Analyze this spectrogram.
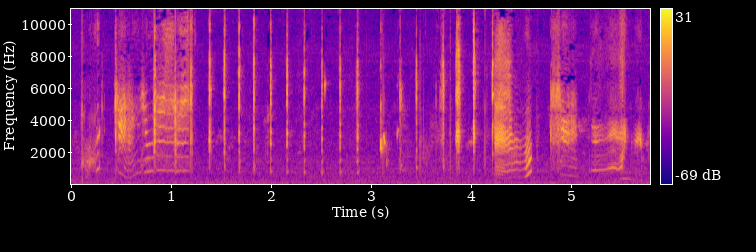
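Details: Cheerful pet budgerigar, very good mood, giving a steady series of sharp ticking clicks about three per second, interwoven with squeaky rising chirps and a soft chattering warble.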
